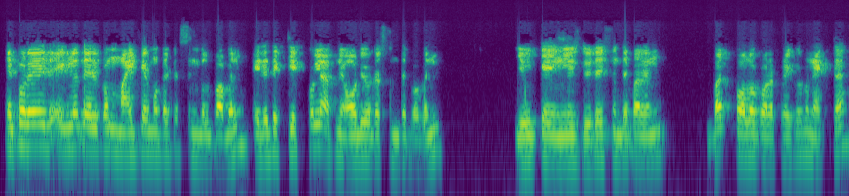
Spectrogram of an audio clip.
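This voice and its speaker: Man, online lesson, relaxed explainer, frequent fillers, lo-fi, dry. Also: medium pitch, quick pace, no echo. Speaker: English teacher. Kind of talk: online lecture on pronunciation. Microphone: video call.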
